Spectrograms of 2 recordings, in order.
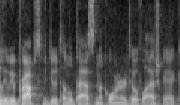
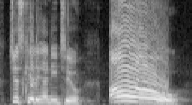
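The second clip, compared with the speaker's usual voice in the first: high, loud, excited mock outburst; hammed-up sudden reversal; 10 semitones higher, 11 dB louder, slower than usual. Host voicing a swordsman taking back his claim, excited mock outburst. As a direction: burst out with it, ending on a loud cry.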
